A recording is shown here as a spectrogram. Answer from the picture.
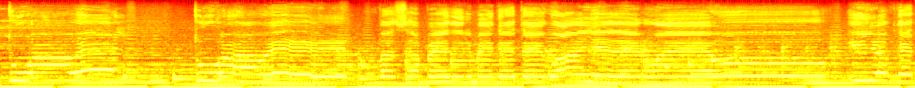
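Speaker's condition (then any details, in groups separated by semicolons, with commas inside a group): No condition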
